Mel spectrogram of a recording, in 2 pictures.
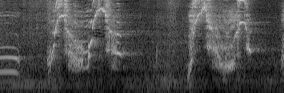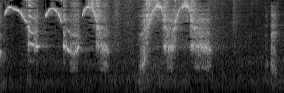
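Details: Handa, a monkey whose baby Handy was snatched by a young monkey, crying loudly: high, shrill, wavering screams in long sustained bouts of about a second each, separated by brief pauses.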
